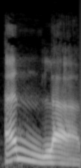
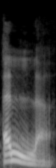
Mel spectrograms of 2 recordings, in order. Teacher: على نية الإدغام، لأن العرب تدغم النون الساكنة في اللام بإجماع، لا يقول العربي أبدا أن لا بإظهار النون عند اللام، بل يقول ألا · ألا، يعني كتبت بإدغام النون في اللام بعدها على نية الإدغام، لأن العرب تدغم النون الساكنة في اللام بإجماع ، لا يقول العربي أبدا أن لا بإظهار النون عند اللام،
